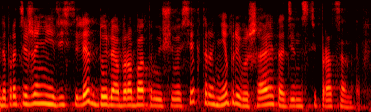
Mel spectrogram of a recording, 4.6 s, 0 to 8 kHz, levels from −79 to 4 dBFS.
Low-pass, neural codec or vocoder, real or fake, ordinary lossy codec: none; codec, 16 kHz, 4 kbps, FunCodec, trained on LibriTTS, 50 frames a second; fake; none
